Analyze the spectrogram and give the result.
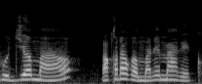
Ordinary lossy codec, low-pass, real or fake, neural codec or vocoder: none; none; fake; vocoder, 22.05 kHz, 80 mel bands, WaveNeXt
